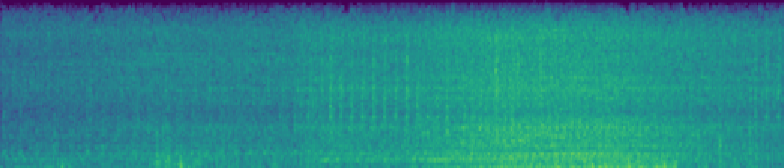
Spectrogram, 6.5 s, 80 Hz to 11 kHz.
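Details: 1999 Ford F-250 with V10, after leaking spark plugs were fixed: steady idle with a light, regular tick about four per second over the rumble. The tick persists; owner removes the oil pan and plans new main and rod bearings.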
